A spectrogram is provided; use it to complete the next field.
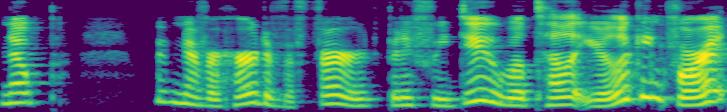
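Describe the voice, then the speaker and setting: A woman uses a put-on character voice, raised and projected, at a medium pitch. She talks at a very fast pace over a quiet background. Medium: read story. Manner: many voices at once.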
